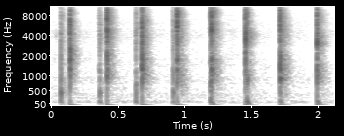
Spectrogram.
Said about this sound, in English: Claps for Monty, claps for Chad, claps for Zach, claps for Chapman.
